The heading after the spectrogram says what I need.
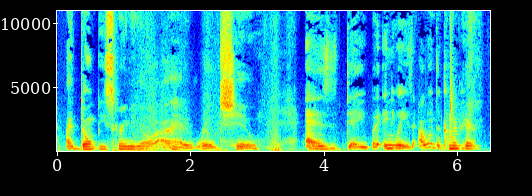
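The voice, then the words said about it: Strained, cracking voice, losing voice. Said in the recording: “my voice just keep changing. I keep losing my voice.”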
